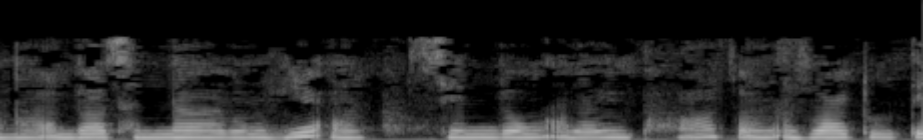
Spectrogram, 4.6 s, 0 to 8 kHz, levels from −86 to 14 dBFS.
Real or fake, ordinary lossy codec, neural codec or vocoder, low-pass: fake; MP3, 24 kbps; codec, 44.1 kHz, 3.4 kbps, Pupu-Codec; 7.2 kHz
